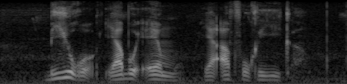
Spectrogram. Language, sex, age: Tswana, male, 22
